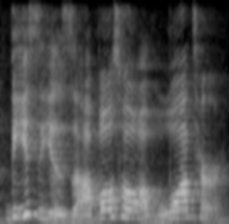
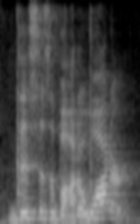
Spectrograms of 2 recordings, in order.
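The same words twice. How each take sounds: First: It is said with a Chinese accent. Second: It is said without a Chinese accent.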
